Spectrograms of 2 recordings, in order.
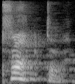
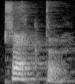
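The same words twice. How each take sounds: No difference in how they are said.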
